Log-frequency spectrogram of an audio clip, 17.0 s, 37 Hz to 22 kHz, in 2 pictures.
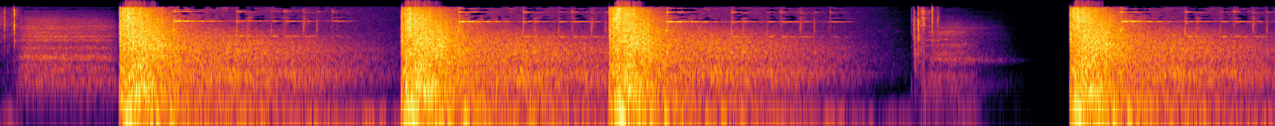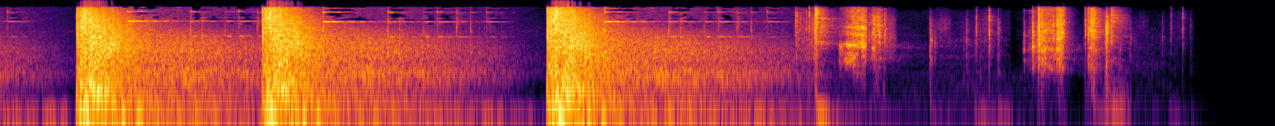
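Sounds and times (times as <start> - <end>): pistol shots echoing: 0.8 - 5.6, 7.2 - 13.7
metallic clicks and clanks: 12.5 - 16.5.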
